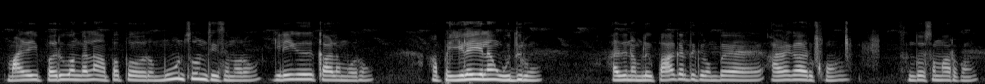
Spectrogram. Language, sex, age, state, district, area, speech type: Tamil, male, 18-30, Tamil Nadu, Cuddalore, rural, spontaneous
